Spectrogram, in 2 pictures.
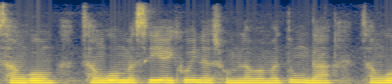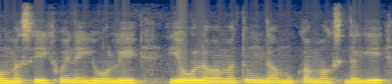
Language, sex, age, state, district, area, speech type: Manipuri, female, 30-45, Manipur, Tengnoupal, urban, spontaneous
